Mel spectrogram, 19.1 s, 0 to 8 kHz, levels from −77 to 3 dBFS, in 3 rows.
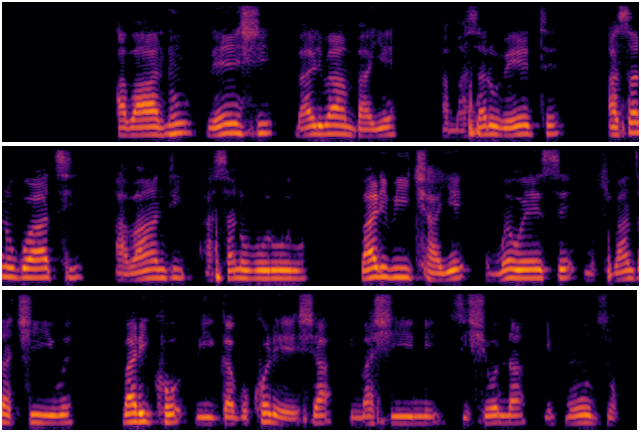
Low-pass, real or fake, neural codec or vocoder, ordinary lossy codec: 7.2 kHz; real; none; MP3, 48 kbps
